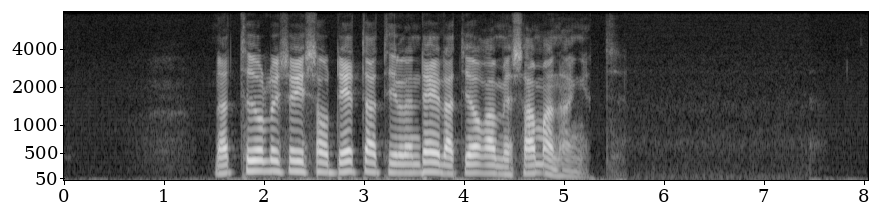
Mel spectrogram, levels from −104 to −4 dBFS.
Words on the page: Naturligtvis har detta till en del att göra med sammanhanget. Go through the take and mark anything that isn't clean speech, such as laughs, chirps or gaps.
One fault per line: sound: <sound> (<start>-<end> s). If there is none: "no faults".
no faults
